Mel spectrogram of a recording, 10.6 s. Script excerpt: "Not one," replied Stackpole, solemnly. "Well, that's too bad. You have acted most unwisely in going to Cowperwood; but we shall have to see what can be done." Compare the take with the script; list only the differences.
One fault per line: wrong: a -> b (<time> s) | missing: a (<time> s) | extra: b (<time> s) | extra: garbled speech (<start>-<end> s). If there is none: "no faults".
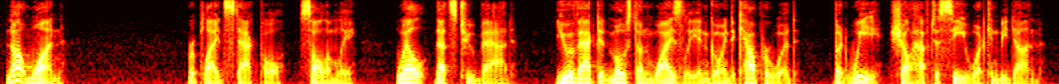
no faults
